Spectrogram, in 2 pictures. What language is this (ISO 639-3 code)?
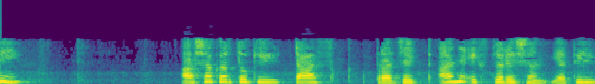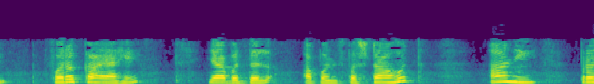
mar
